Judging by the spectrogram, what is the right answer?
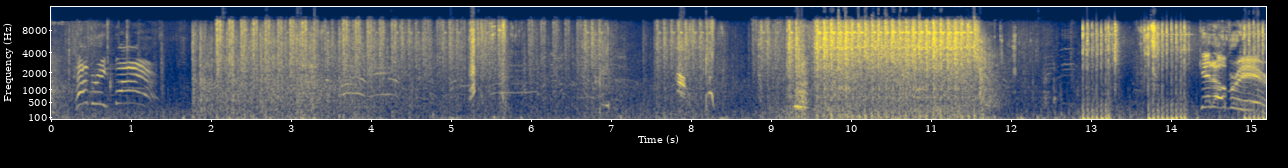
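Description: Dense bursts of rifle and machine-gun fire crackle through a World War II battle in Brothers In Arms: Earned In Blood, loud and rapid with brief lulls, while soldiers' voices call out over the shooting.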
